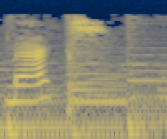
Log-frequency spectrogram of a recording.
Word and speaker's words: Max: Max. – Max, can you spell that? – M-A-X.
